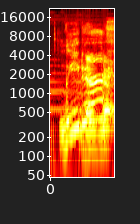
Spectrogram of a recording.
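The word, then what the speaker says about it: Leder: Leader. It's pronounced leader, but it's spelled All right.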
